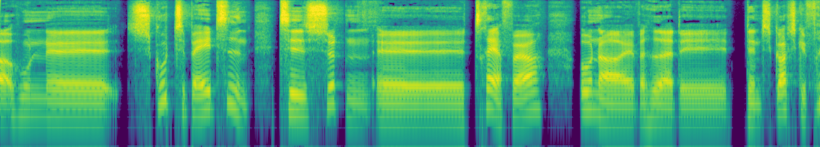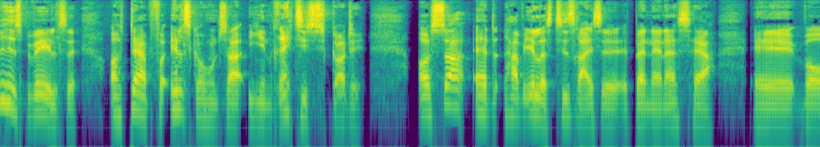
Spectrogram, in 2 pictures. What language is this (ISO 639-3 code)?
dan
